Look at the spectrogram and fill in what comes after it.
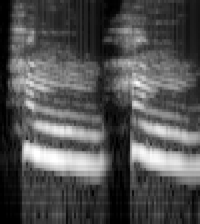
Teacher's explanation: we're getting much more buzz on the lips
